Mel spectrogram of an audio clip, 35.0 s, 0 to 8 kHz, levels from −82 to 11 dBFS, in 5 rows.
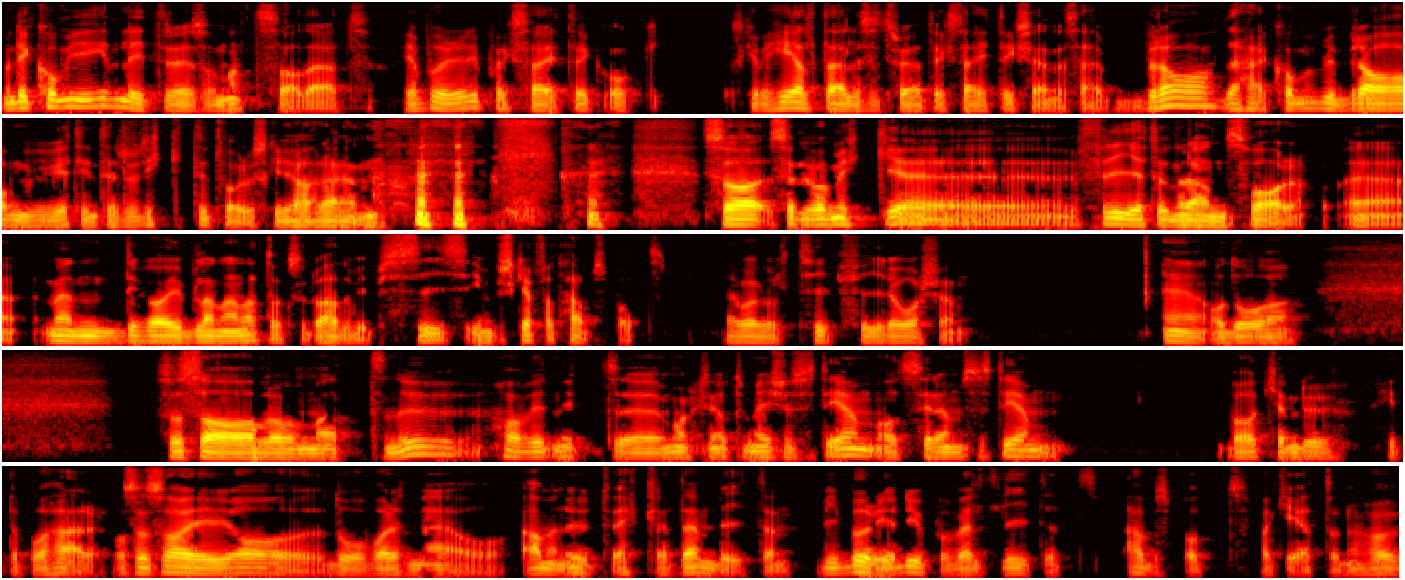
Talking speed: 205 wpm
